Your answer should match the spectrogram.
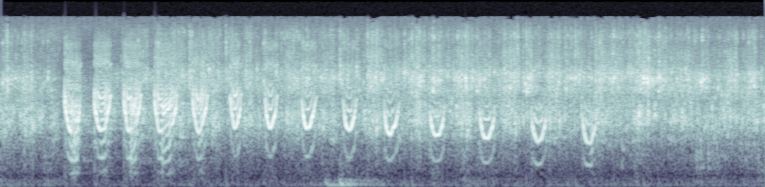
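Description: A percussionist's hand instrument mimics a bird, a run of about fifteen quick chirping, gobbling calls that start dense and loud and gradually slow and soften, with a brief low thump midway.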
